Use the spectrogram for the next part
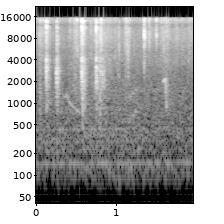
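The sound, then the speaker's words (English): A small covey of quail in an outdoor aviary softly coo and chirp at about 4 o'clock in the afternoon while given a treat of lettuce and tomatoes, a cluster of short high peeps and quiet calls scattered over a low background hum, fairly gentle. “They just sort of coo and chirp.”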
